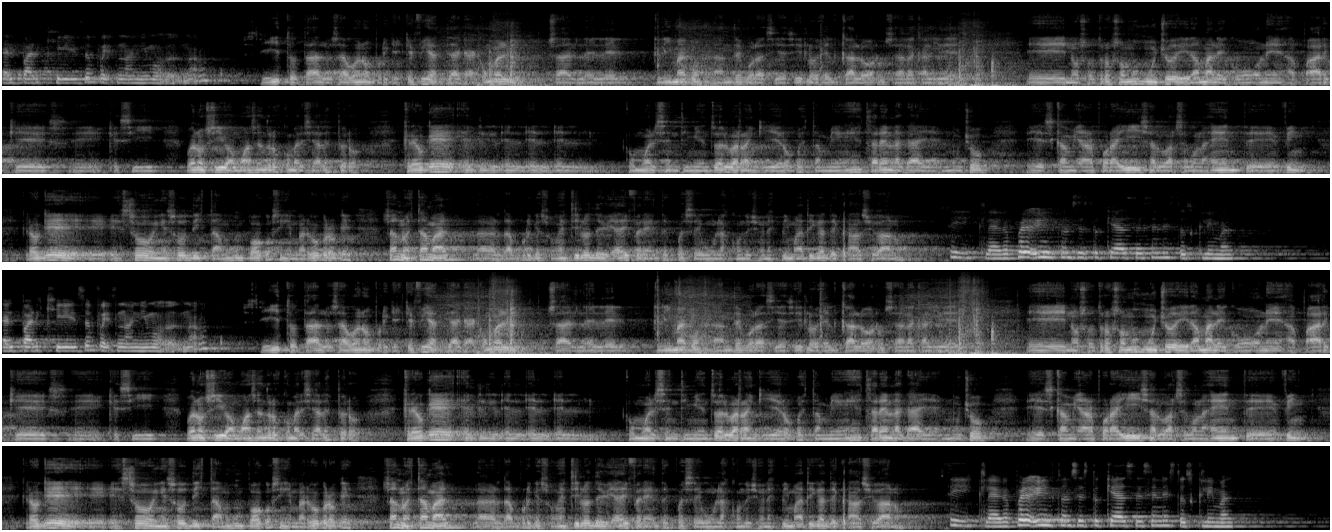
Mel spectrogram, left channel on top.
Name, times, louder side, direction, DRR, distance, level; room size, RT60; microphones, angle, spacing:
voice 1, 0.0-2.1 36.0-38.9, right 2 dB, 80° right, 10 dB, 1.0 m, -24 dB
voice 2, 2.6-19.3 19.5-35.6, right 1 dB, 20° right, 10 dB, 1.0 m, -23 dB
Drawer open or close, 4.0-11.7 12.1-12.2, right 2 dB, 55° right, 1.0 m, -32 dB
29.5 x 23.0 x 7.3 m, 2.4 s
head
